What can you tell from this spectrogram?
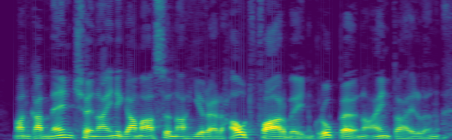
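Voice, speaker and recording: Against a quiet background, a man with a medium pitch speaks at a fairly slow pace. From Czech Republic, Moravia. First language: Czech (speaking German). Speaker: AI lecturer and writer. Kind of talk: educational video lecture.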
